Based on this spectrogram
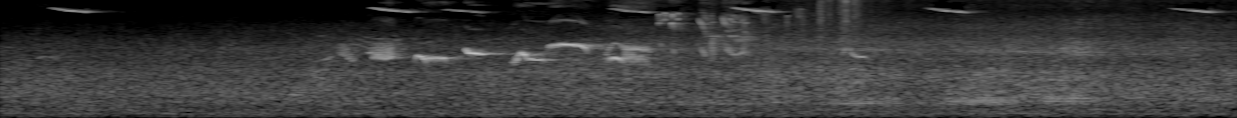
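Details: Common blackbird singing in a treetop near the end of its singing season: one short, mellow warbling phrase of about two seconds with thin high squeaky notes, over steady distant traffic hum.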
